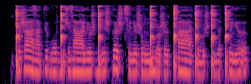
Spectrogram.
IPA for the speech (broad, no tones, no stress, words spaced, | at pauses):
ǃəʂaːzaɐ̯ kʲɔɡoːɡ͡ǃɘʃɘ zaː lʲoːʂɡ͡ǃiːʂkəːʂt͡ɕʰə lʲəːʂo ŋ͡ǃiɾɔʂəː ǃʰaː ǃɘvoʂǃiːɐ̯ǃʰɘ lʲəː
